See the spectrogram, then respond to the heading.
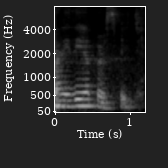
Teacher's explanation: One idea, we put it together, it's a liaison because the first one ends in a vowel, the second begins in a vowel.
